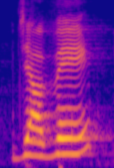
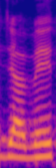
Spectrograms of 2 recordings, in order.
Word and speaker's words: Yahvé: Ahora pues, hijo mío, Yahvé, bueno, aquí en la Biblia aparece la Y, la H, la B y la H, no se puede pronunciar, entonces, bueno, vamos a decir Yahvé, sea contigo para que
